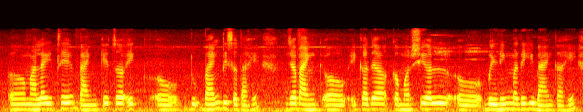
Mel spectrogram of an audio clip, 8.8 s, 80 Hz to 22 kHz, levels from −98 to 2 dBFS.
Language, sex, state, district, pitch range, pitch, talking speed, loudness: Marathi, female, Maharashtra, Chandrapur, 175-195 Hz, 185 Hz, 135 wpm, -15 LUFS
